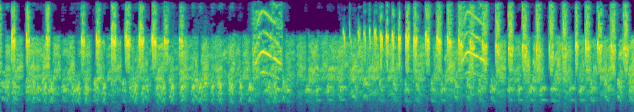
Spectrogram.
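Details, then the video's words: Small birds in a lure recording used to draw down birds reluctant to descend: dense, rapid high-pitched chirps and twitters repeated without pause, with a few sweeping trilled notes, loud and continuous throughout. "Suara Pikat burung kecil yang susah turun"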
